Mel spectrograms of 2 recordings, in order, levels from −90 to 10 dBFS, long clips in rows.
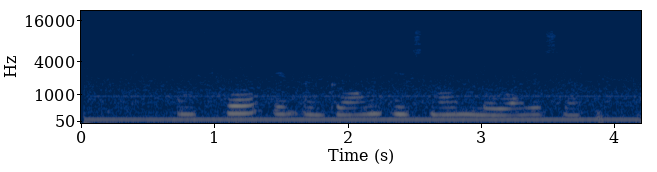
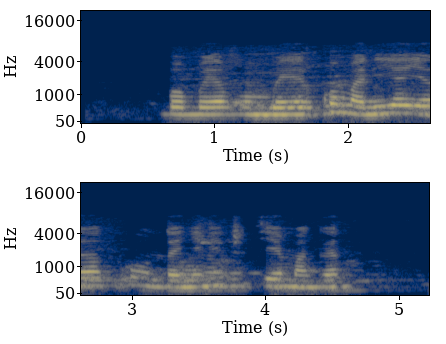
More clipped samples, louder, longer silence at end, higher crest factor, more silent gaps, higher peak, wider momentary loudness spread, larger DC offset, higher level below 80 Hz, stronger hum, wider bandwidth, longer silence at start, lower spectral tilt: neither; second, -60 LUFS vs -24 LUFS; second, 0 s vs 0.6 s; about the same, 20 dB vs 16 dB; neither; second, -40 dBFS vs -8 dBFS; about the same, 13 LU vs 13 LU; neither; second, -82 dBFS vs -70 dBFS; neither; first, 16.5 kHz vs 6 kHz; second, 0.05 s vs 0.65 s; second, -7 dB/octave vs -8.5 dB/octave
